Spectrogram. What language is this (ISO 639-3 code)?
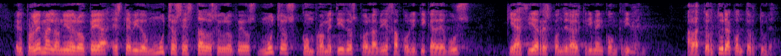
spa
